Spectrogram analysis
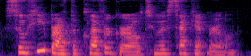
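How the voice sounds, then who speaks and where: A woman teacher reading a storybook aloud to children, pausing to explain things simply and ask questions. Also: on the high side, animated.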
